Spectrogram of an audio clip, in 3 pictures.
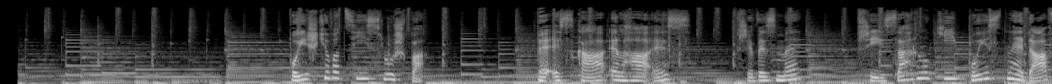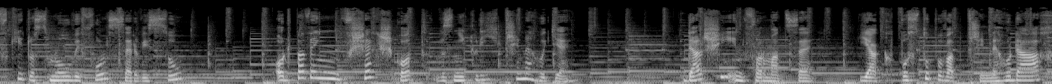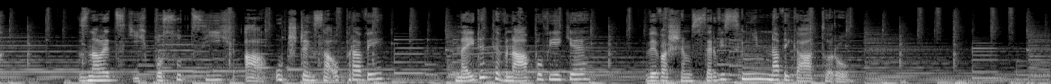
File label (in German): Tschechien W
